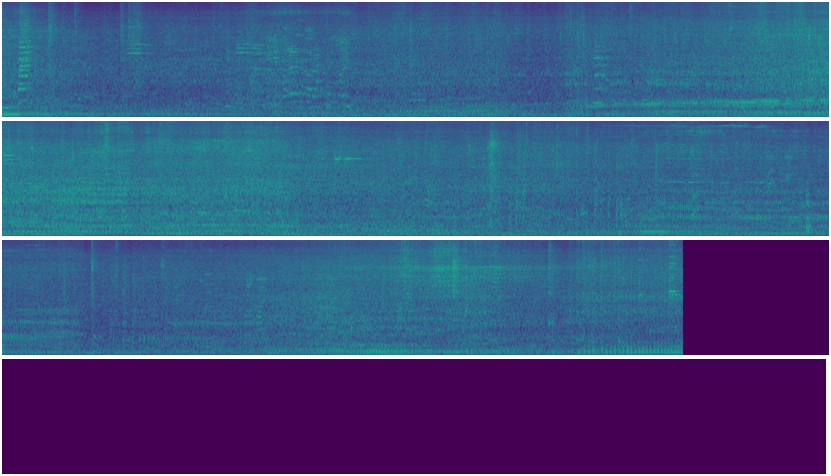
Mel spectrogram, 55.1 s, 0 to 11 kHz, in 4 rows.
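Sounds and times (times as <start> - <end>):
road traffic: 0.0 - 39.0
vehicle engine rumbling: 5.1 - 38.9.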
